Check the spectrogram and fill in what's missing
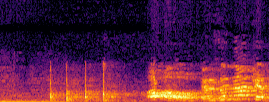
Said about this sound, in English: Oh, there's a knock at the door.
